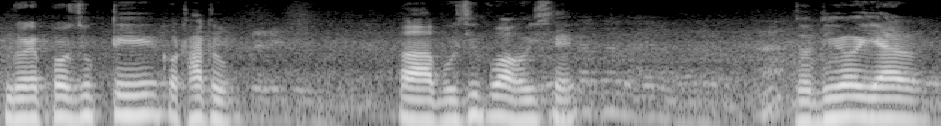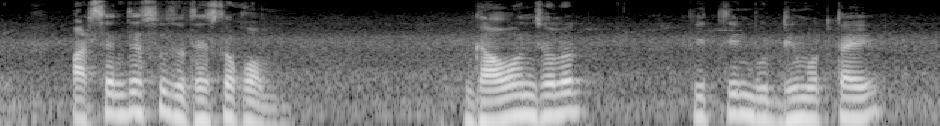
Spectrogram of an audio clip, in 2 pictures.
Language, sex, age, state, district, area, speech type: Assamese, male, 60+, Assam, Goalpara, urban, spontaneous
